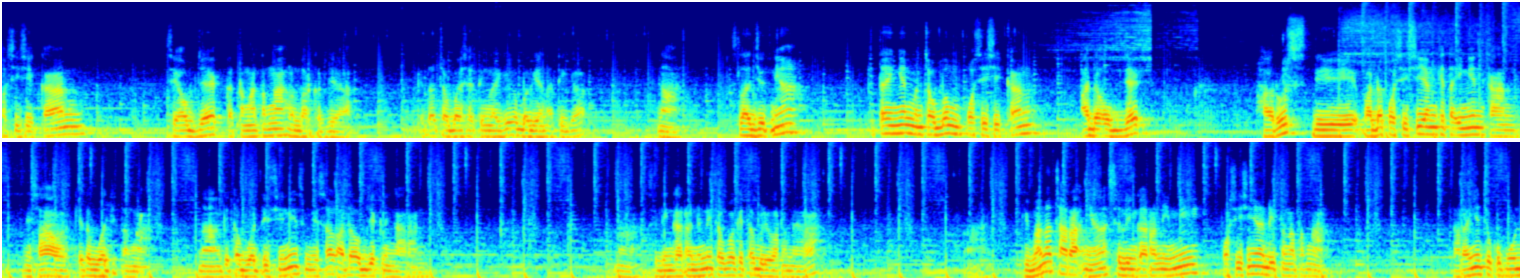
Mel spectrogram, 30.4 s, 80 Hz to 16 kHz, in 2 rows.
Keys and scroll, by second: 13.1 p, 21.1 space.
